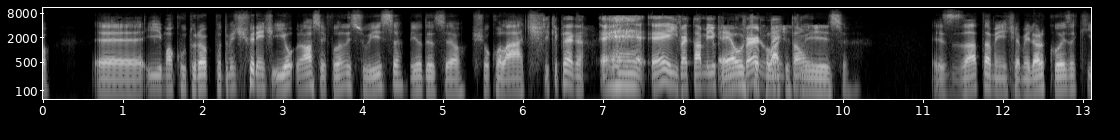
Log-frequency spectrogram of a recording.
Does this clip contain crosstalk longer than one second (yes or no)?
yes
